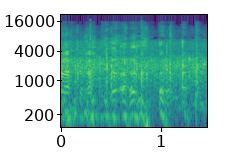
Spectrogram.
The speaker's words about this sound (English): Listen, that's what we need here. Hold on a second. Exactly. Let's get that man applause.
